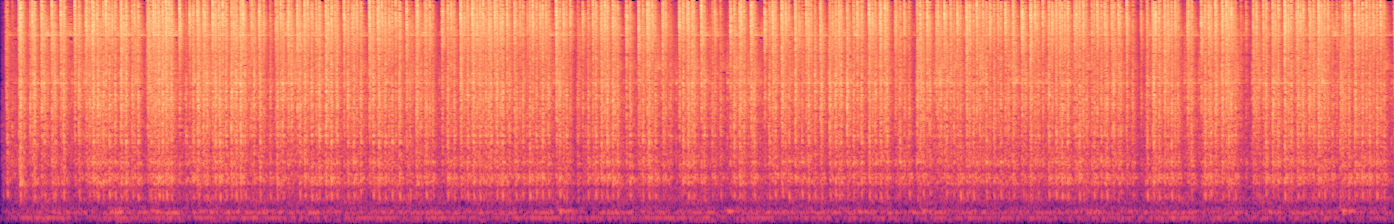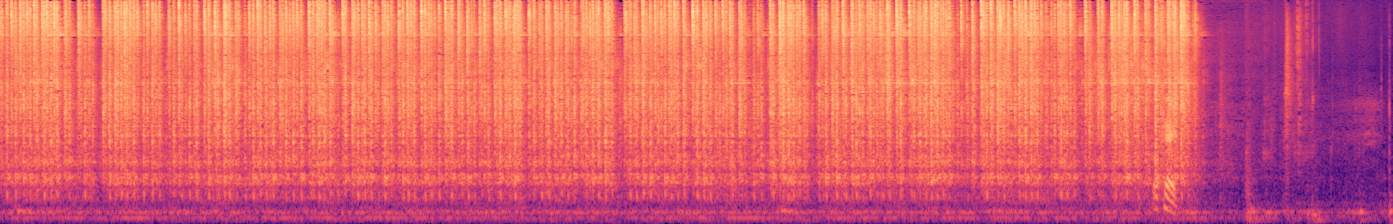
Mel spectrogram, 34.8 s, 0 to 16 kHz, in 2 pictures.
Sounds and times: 27.8s Chains Reversed 32.5s
32.2s Stairway down sound 34.0s

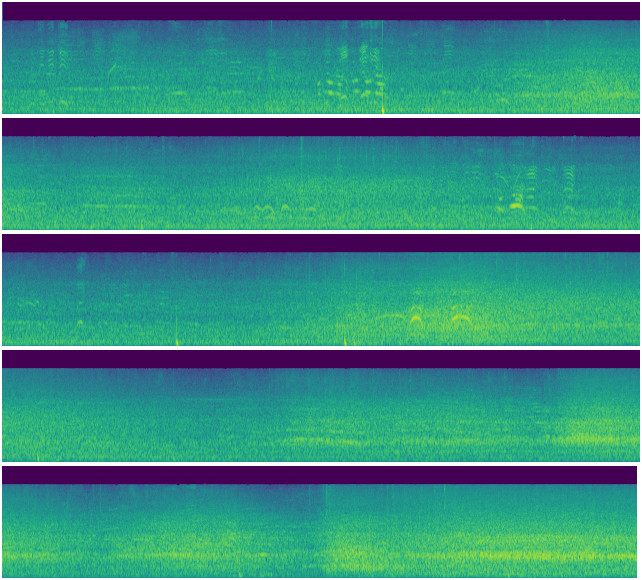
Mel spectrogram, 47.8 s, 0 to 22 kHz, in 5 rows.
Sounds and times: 0.0s soccer/crowd noise 47.8s

